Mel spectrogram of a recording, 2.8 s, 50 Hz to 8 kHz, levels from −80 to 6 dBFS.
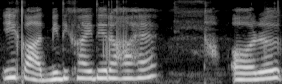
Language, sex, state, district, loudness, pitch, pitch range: Hindi, female, Punjab, Pathankot, -12 LUFS, 260 Hz, 240-270 Hz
